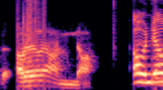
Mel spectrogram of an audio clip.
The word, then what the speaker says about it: Iran: You pronounce Iran. You go Iran.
